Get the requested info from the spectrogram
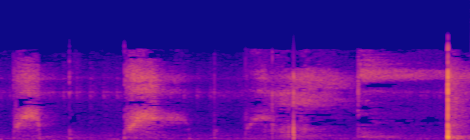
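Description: Faint whispering from children on a video call: a few short, breathy bursts with no voiced words, and a small click about a second and a half in.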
